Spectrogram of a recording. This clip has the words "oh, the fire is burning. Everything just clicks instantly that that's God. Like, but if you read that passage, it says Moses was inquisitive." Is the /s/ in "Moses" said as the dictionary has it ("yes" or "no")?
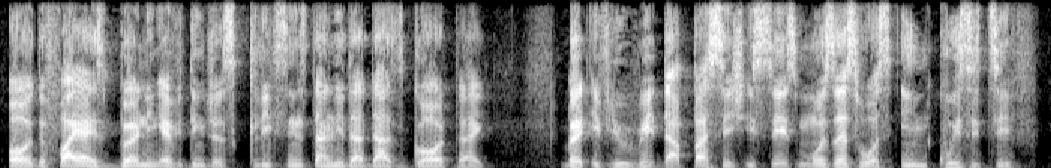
yes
